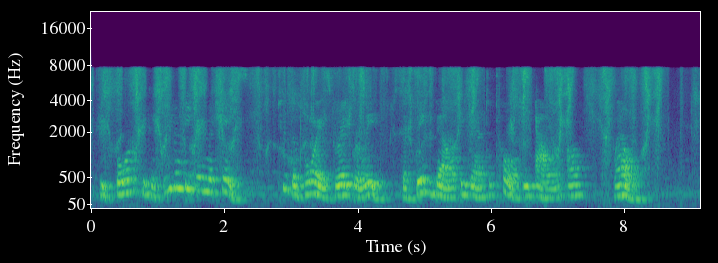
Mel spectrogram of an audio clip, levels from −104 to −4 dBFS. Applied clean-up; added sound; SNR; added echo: none; Hands; 10 dB; reverberation time 0.6 s.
